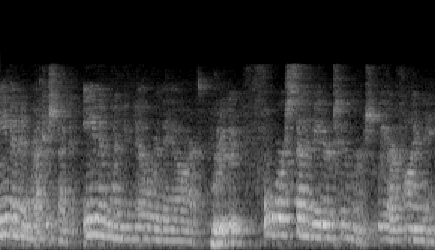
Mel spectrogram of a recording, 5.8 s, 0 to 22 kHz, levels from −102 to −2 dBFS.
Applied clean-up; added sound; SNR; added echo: none; none; none; reverberation time 0.6 s.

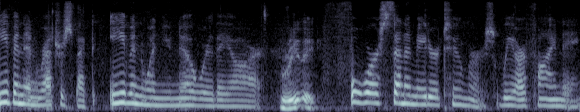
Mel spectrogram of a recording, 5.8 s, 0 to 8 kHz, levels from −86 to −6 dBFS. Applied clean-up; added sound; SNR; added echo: none; none; none; none.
